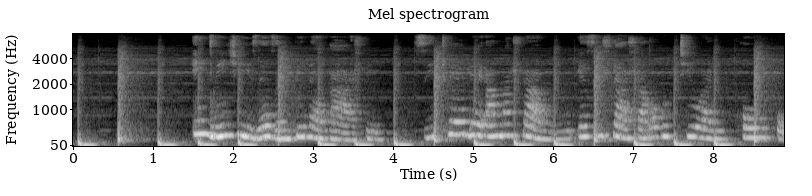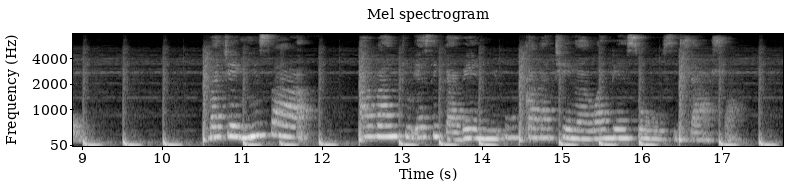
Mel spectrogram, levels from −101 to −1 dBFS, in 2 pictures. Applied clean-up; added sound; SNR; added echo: none; Drum / Drum kit; 3 dB; reverberation time 0.6 s.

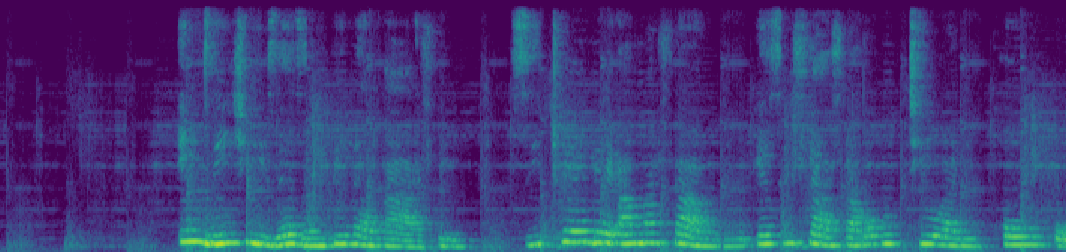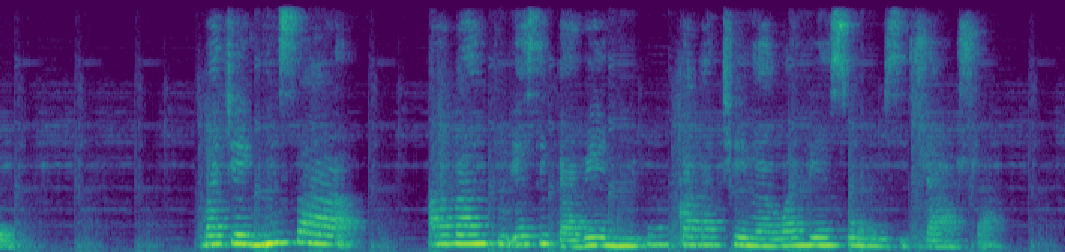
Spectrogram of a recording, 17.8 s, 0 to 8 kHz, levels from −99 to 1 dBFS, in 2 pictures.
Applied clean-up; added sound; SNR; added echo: neural separator model SepFormer DNS4.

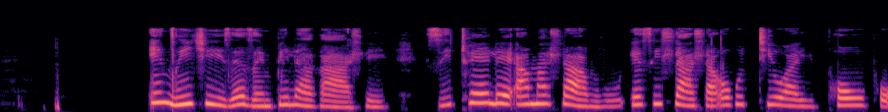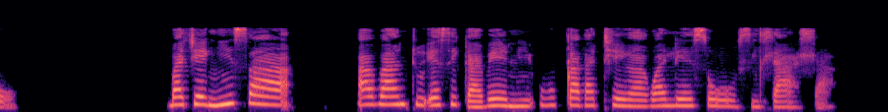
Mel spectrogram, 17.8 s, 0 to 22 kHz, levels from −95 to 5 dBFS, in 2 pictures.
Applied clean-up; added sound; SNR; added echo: none; none; none; none.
